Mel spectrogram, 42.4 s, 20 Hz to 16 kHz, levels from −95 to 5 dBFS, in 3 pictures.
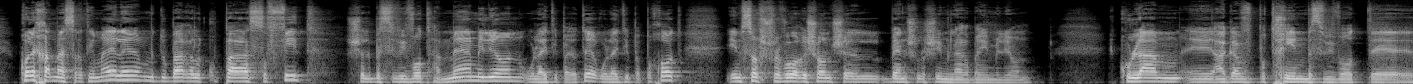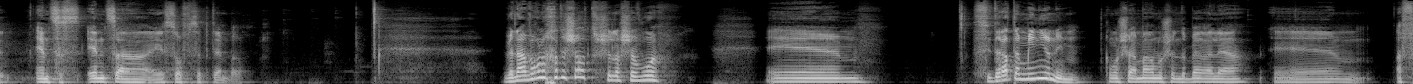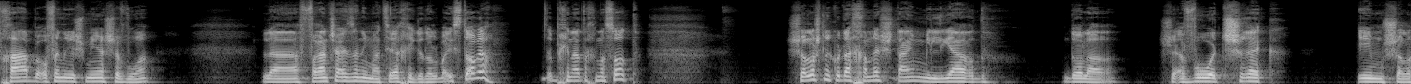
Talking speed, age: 90 wpm, 20-39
